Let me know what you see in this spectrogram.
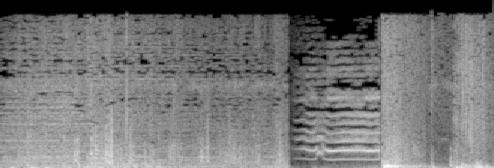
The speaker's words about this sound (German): Was er jetzt gegen den ähm, Schornstein geknallt. Did you feel something? yeah, I felt it.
